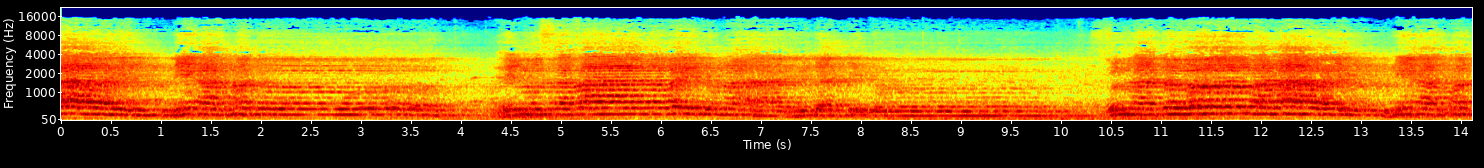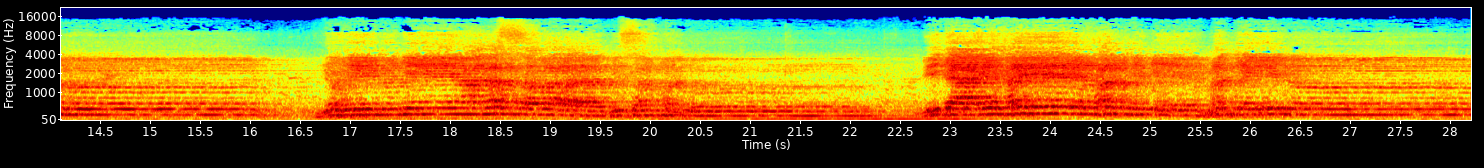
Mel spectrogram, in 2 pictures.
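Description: A kourel of men's voices chanting a Mouride xassida together, without instruments. The melody runs in long phrases of about six seconds, each broken by a short pause for breath.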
